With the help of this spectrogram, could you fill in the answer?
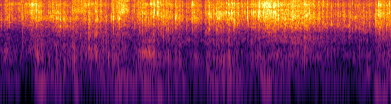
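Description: Continuous crinkling and rustling of packing material, which looks like a beehive, as a gift package is unwrapped; a dense crackly texture with irregular bursts, fairly loud and steady throughout, with no voices.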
